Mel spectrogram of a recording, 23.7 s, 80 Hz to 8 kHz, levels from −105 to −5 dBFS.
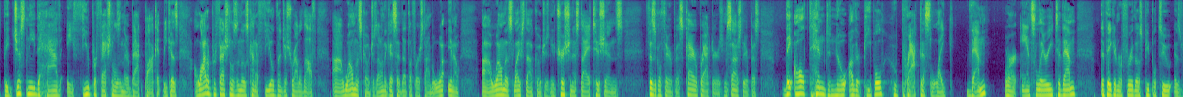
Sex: male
